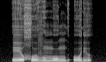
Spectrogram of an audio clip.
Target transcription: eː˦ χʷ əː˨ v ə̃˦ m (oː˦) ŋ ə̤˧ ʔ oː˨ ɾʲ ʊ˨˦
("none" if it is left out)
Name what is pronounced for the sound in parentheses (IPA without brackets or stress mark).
oː˦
